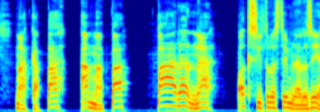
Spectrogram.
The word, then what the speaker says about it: Amapá: Amapá. Oxítona, última sílaba tônica, terminada em A, leva acento.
